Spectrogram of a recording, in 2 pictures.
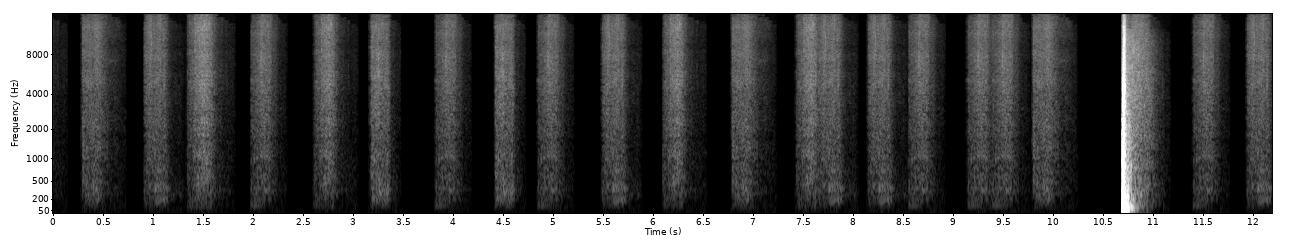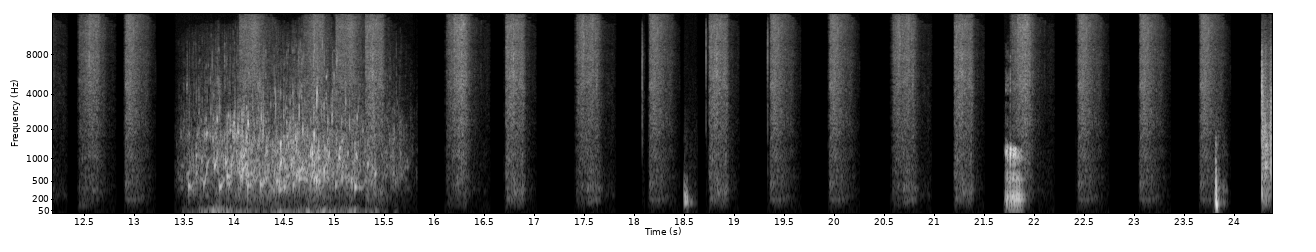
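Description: Footsteps patter steadily on grass.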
